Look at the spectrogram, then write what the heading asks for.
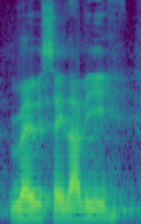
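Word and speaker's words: Rrose Sélavy: than one occasion and trussed up as ROS c'est la vie which pronounced in French sounds like arrows c'est la vie or arrows that's life so this is one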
